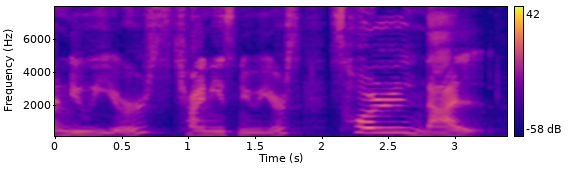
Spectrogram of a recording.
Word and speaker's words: 설날: If 리을 comes first and then 니은 follows, still it's pronounced as 르. So Lunar New Year's, Chinese New Year's, 설날.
